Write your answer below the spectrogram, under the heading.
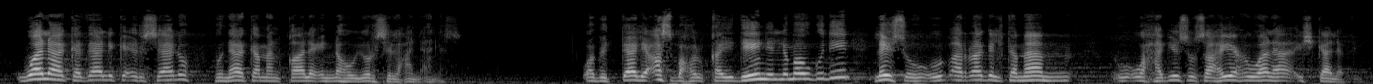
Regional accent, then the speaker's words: Egypt; مش عشان هو مصري وأنا مصري

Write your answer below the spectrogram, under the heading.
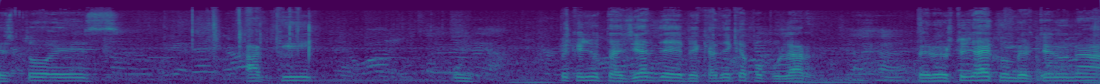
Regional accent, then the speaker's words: Tuluá, Valle del Cauca, Colombia; now in Santa Rosa, Colombia; No, yo soy de Tuluá.

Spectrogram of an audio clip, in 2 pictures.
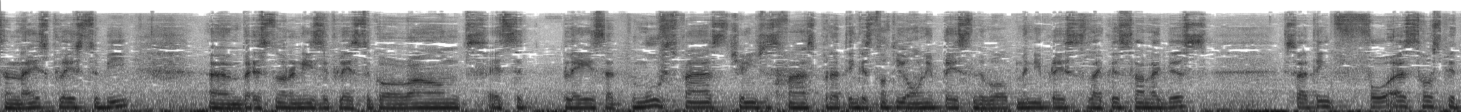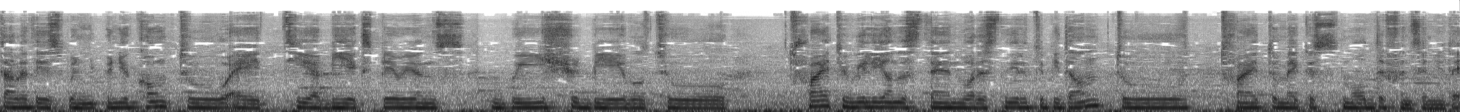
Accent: Belgium; now in Beijing, China; I am from Belgium. I've been in Beijing for about 10 years now.

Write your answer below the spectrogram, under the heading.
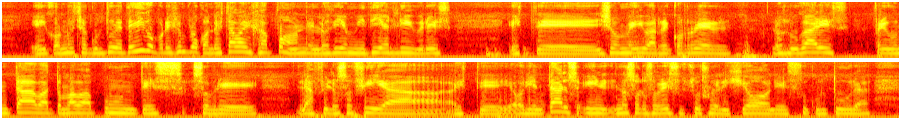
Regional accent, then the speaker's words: Bombal, Santa Fe, Argentina; also born or lived in Buenos Aires Province; now in Rosario, Argentina; Mirá, me crié, es decir, pasé 2 años de mi primera infancia en Bombal, exactamente.

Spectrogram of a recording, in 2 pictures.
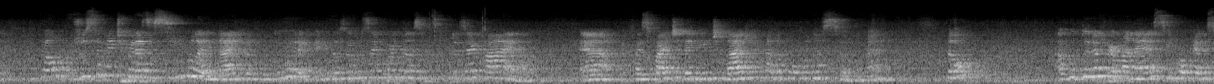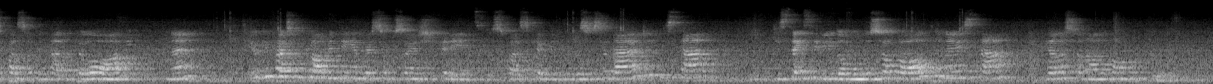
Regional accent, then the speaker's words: Ponta Grossa, Paraná, Brazil; eu vim de Ponta Grossa, Paraná.

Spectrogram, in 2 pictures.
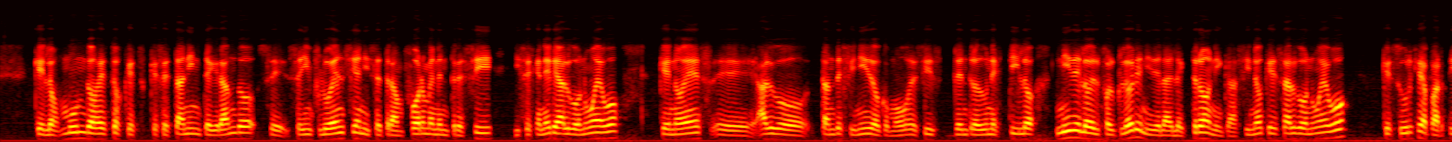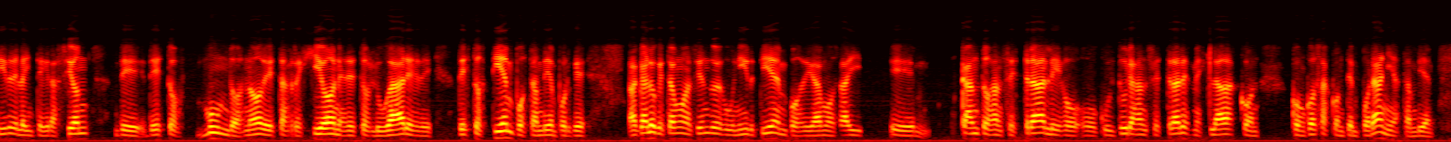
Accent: Chaco, Argentina; moved away as an adult; Yo fui a estudiar música a Córdoba cuando tenía 18 años. Yo soy del Chaco.

